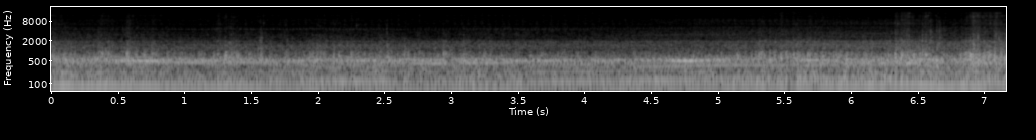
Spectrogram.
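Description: BMW F800GS motorcycle's parallel-twin engine running steadily while riding, heard from a helmet-mounted camera.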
